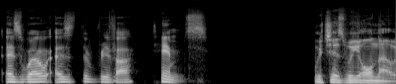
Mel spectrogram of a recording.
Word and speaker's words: Thames: And it was also alongside a passageway which led to the Parliament stairs as well as the River Thames. Which, as we all know, is pronounced Thames.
